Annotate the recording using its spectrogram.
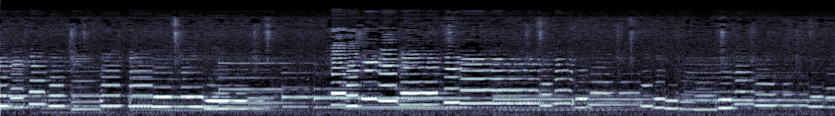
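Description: Live jazz: saxophones play moving melodic lines together over electric guitar and drums.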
